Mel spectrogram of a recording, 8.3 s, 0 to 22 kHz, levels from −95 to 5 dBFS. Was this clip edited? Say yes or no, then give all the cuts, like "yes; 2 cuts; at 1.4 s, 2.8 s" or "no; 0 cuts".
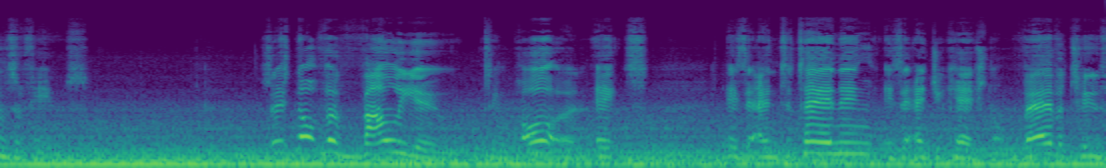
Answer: yes; 1 cut; at 3.6 s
